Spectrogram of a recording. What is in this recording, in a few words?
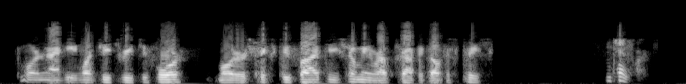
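Simulcast police department, scanner audio trunk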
